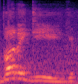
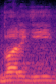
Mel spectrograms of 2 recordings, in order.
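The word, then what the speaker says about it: Buttigieg: climate deals as well I'm saying buddy geek partly because you know I heard it said that way and the way it's spelled it kind of makes sense so I'm just I'm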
